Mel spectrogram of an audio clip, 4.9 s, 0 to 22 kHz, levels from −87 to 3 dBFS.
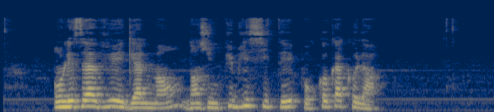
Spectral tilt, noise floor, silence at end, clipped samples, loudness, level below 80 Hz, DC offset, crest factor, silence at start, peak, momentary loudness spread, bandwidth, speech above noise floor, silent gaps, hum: -7 dB/octave; -60 dBFS; 1.15 s; under 0.1%; -23 LUFS; -58 dBFS; under 0.1%; 18 dB; 0.55 s; -6 dBFS; 10 LU; 11.5 kHz; 38 dB; none; none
